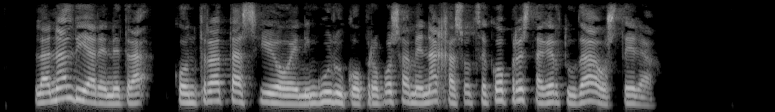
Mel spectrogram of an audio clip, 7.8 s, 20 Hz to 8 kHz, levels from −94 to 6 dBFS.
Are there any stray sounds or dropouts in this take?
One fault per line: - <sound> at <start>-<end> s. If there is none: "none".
none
